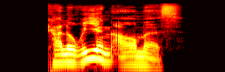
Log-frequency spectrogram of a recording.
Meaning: strong/mixed nominative/accusative neuter singular of kalorienarm
- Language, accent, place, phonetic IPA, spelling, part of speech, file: German, Germany, Berlin, [kaloˈʁiːənˌʔaʁməs], kalorienarmes, adjective, De-kalorienarmes.ogg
